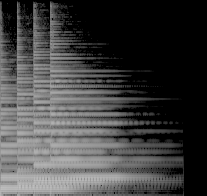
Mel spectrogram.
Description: Gb Major Db

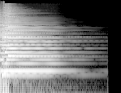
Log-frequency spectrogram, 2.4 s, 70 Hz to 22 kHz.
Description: A Augmented A down Guitar; strummed; 16,17,16,19,17,16; JGuitar

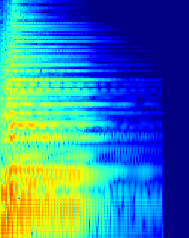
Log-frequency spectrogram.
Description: Ab Major, G, guitar chord; strummed; Ab/G; JGuitar

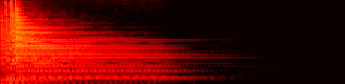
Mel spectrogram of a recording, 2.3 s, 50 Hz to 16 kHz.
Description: Gb Major Flat 5th, down, Guitar, Open F; strummed; JGuitar

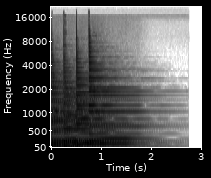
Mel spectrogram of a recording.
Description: Db Suspended 4th, Bass Standard; 9,9,11,13; arpeggiated

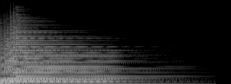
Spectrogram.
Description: Gb Suspended 2nd Suspended 4th; Gbsus2sus4 strummed; x,x,4,4,1,3,3,3

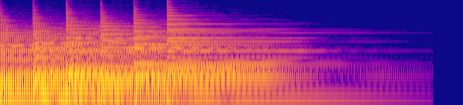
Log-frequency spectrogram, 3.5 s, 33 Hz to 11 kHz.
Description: A sharp Major 7th Suspended 2nd Suspended 4th

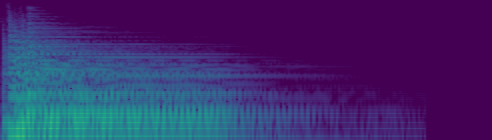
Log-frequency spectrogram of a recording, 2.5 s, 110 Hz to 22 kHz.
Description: Gb Minor 6th, Guitar; strummed; JGuitar

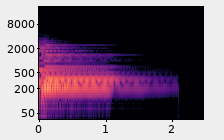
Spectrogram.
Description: B Minor 7th Flat 5th B Ukulele; Bm7b5; strummed; 7,9,7,8; JGuitar

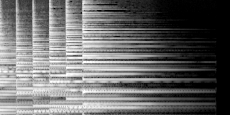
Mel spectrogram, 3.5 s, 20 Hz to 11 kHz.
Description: C Major 7th Suspended 2nd Suspended 4th F, chord

